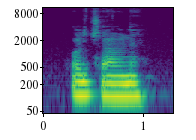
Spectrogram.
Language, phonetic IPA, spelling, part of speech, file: Polish, [pɔlʲiˈt͡ʃalnɨ], policzalny, adjective, LL-Q809 (pol)-policzalny.wav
